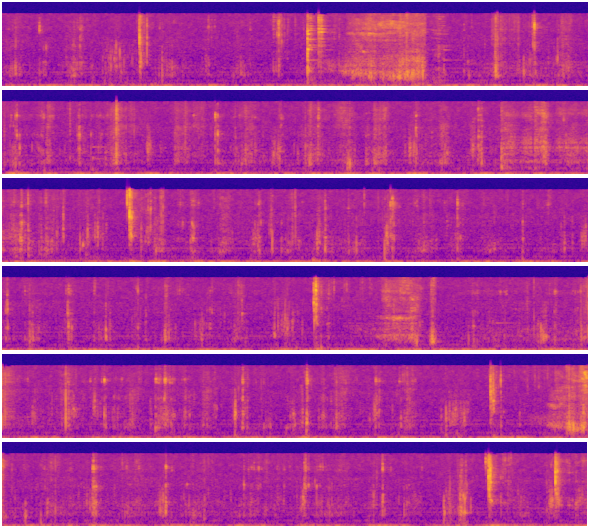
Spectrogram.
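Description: Close-miked eating of rice-cake and dumpling soup: wet chewing and biting with crunchy bites and small irregular clicks. One longer, louder rush of noise comes about three seconds in.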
